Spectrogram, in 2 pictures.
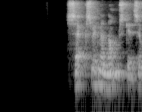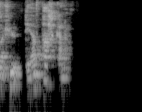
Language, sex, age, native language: Icelandic, male, 40-49, Icelandic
